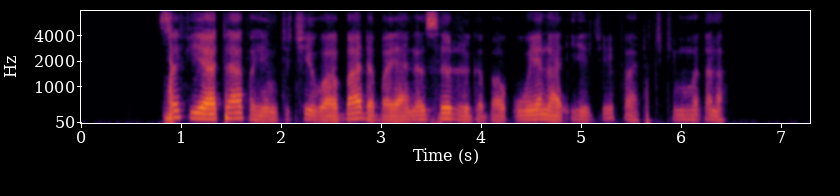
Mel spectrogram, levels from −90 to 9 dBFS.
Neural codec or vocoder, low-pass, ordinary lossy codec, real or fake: codec, 16 kHz, 4 kbps, FreqCodec, smaller model; none; none; fake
